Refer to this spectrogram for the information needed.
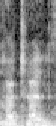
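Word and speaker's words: Jáchal: Bueno, Jachal, sí.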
